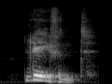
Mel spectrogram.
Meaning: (adjective) living, alive; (verb) present participle of leven
- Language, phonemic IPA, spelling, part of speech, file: Dutch, /ˈlevənt/, levend, verb / adjective, Nl-levend.ogg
